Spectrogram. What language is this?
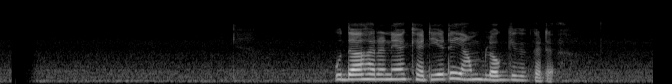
Sinhala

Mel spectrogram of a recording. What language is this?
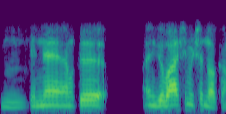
Malayalam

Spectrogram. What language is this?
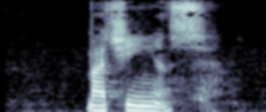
Portuguese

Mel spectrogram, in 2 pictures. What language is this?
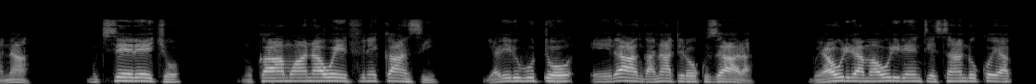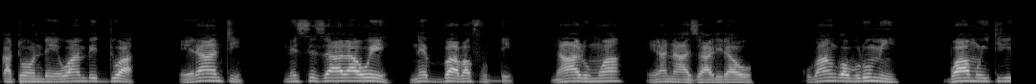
Ganda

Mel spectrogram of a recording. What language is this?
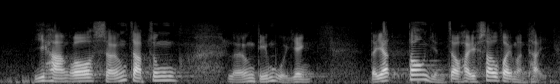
Cantonese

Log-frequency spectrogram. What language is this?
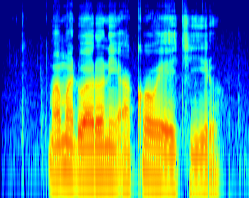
Luo (Kenya and Tanzania)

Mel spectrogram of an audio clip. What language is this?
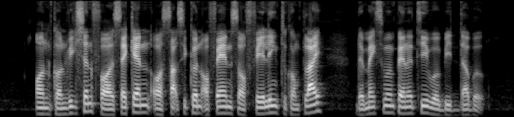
English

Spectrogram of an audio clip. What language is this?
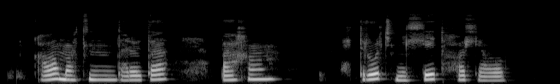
Mongolian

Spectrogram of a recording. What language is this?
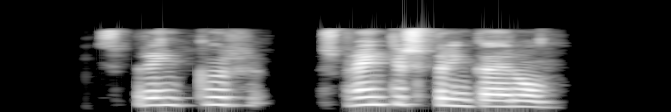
Icelandic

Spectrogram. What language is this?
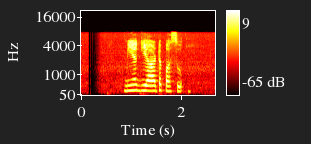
Sinhala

